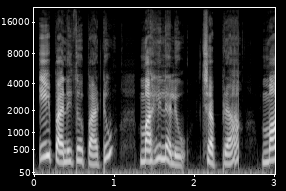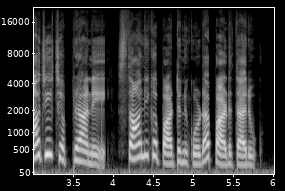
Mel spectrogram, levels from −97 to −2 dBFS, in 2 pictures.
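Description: A repeated buffer occurs at 1.21, 2.51 and 3.85 s. Late-arriving audio made the device replay the previous 46 ms block once, fitting a 2048-sample buffer, heard as a brief stutter with hard joins.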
